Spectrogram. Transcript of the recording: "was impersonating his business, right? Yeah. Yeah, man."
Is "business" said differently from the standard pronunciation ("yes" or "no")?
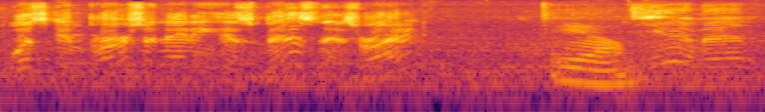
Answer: no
